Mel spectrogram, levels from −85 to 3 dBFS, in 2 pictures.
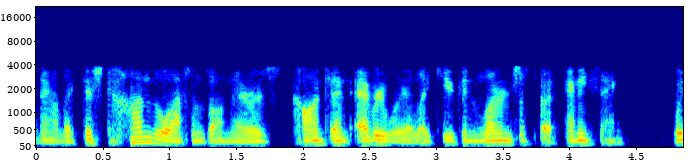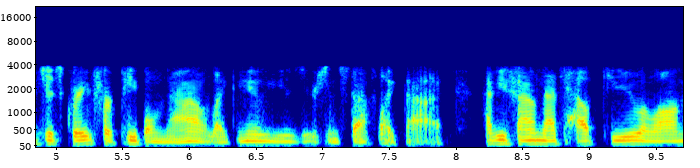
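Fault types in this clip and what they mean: tandem speech coding: the speech passed through two low-rate speech codecs in a row, AMR-NB and then G.729A, with a G.711 link between them, so each coder re-encoded audio the previous one had already degraded. It sounds rougher and more warbly than a single narrowband codec would, with nothing above 3.8 kHz. That stacked roughness and warble, beyond plain band-limiting, separates it from simple narrowband telephone filtering or one codec at low bitrate.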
